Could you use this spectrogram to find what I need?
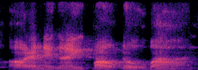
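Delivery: mocking critics. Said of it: "If you said that shit".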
